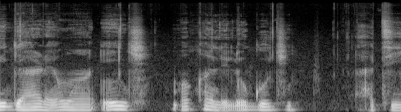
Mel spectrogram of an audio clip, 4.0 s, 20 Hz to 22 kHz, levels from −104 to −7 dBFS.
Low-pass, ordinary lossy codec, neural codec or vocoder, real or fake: 19.8 kHz; none; none; real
